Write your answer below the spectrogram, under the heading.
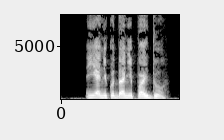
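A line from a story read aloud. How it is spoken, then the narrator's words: Through gritted teeth. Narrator (Russian): сквозь зубы бросил Ишу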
